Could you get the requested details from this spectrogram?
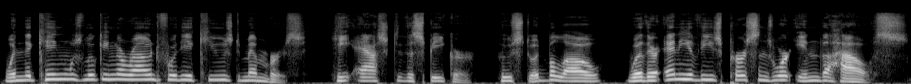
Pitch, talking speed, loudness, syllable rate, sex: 180 Hz, 170 wpm, -18 LUFS, 4.8 syllables/s, male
